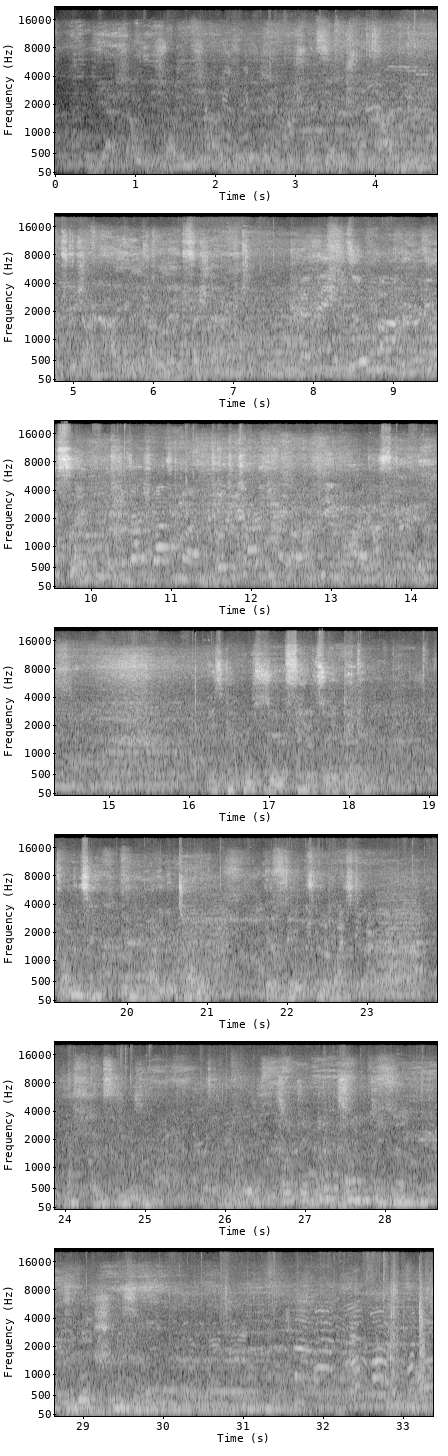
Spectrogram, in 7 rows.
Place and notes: xmas-market, berlin, fun fair, december sounds
Berlin, Germany, 13 December 2010, 21:15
